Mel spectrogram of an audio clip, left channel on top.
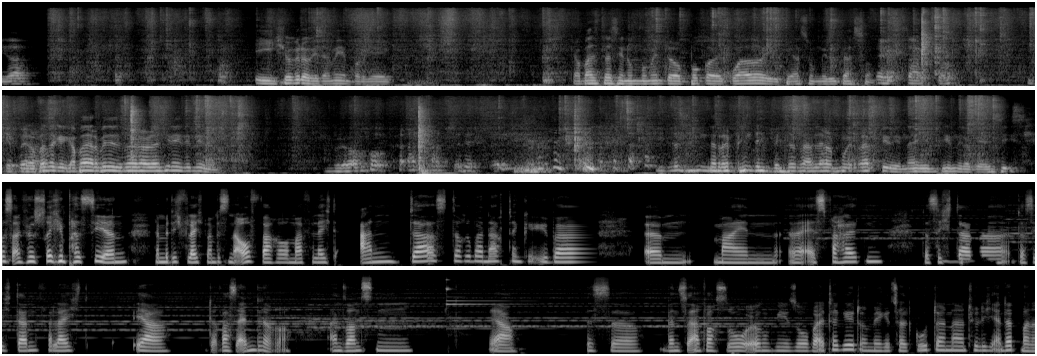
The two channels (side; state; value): both; different; correlation 0.00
